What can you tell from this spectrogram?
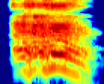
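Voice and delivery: imitating a theatre cougher; loud throat-clearing cough.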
